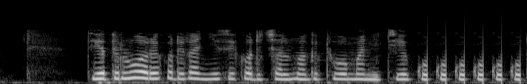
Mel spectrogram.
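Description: A speech recording with two faults. Throughout, the sound is dull and band-limited. Nothing reaches above 5.4 kHz. Sibilants and sustained vowels carry a smeared, warbling, fizzy texture. This heavy damage is likely AAC compression at a very low bitrate. The encoder saves bits by cutting the top of the spectrum and coarsely quantising what remains. From 4.27 s to 5.20 s there is a system hang loop. One piece of audio about 186 ms long repeats exactly, five times. It sounds like a machine-gun stutter at about 5.4 repeats per second. The machine froze while the sound hardware kept replaying its ring buffer. The loop length fits an 8192-sample buffer. Roughly a second of real audio is lost behind the stutter.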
